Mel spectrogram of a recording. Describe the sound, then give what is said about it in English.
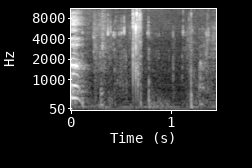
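Crisp crunching bites as a winged insect is chewed, several irregular cracks with a sharp loud crunch in the middle and quieter mouth sounds between. “I mean, I can feel the tentacles and stuff. Oh. You can feel the wings. The wings are tough to chew.”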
